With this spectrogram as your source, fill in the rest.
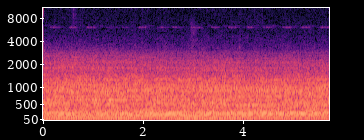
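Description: Large gongs ring with a deep, steady, shimmering drone.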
